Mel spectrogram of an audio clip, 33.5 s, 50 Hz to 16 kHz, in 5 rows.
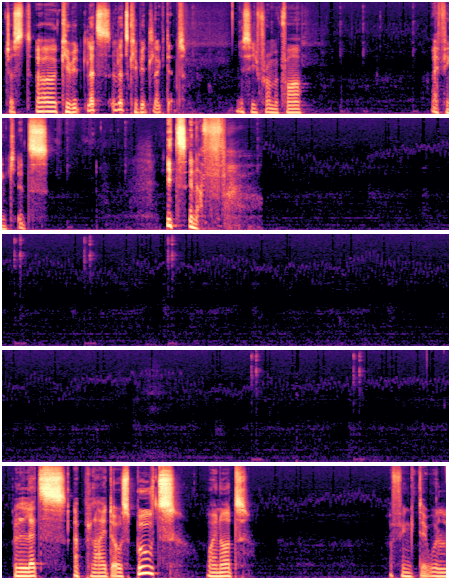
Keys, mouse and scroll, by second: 0.6 middle click, 1.3 scroll down 4, 2.4 middle click, 3.1-3.5 scroll down 3, 3.5-4.6 shift+middle drag, 4.6-5.0 scroll up 2, 5.0-9.7 middle drag, 9.7 click, 10.5 shift+middle click, 10.6-25.5 drag, 28.2 click.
